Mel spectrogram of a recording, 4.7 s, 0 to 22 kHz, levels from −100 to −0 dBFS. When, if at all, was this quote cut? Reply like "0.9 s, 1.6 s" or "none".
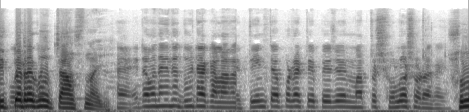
2.4 s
